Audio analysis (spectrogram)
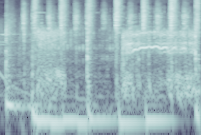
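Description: A horse neighs loudly and shakily while hooves clip-clop in a steady rhythm, with regular sharp thumps punctuating the sound throughout.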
